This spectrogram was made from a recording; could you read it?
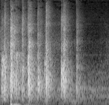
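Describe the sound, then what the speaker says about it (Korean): A church congregation claps to welcome a couple who have just had a baby, giving a short burst of about half a dozen loud, close handclaps that fade out quickly. "우리 박수 한번 합시다."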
